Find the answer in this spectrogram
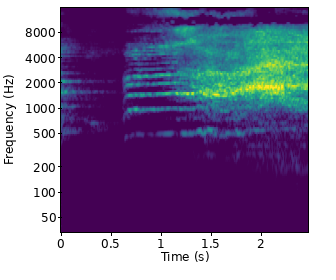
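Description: A toddler crying: a pitched wail starts just over half a second in and turns into a louder, harsh cry.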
